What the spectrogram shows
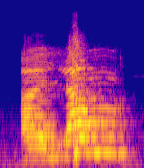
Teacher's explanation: Jangan dengungkan dekat sini Alam. Rapat saja bibir.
